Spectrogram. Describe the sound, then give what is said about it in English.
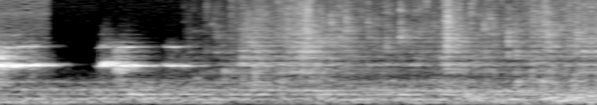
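Steady sloshing water or waves, a dense continuous wash of liquid noise with a low rumble, even in level throughout, with no voices. “You hear that? Sounds like water or waves.”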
